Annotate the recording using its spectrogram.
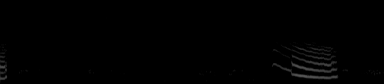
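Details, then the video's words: Sleeping, dreaming house cat snores with a single thin, falling, whistle-like squeak near the end, against near silence. "the snoring cat"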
